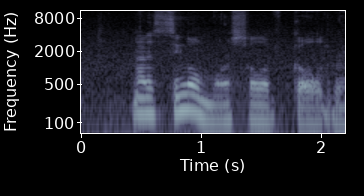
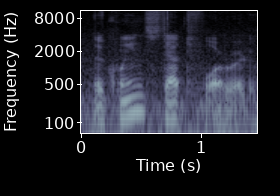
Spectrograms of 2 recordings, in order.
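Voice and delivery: plain reading voice

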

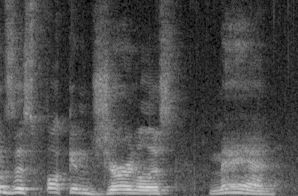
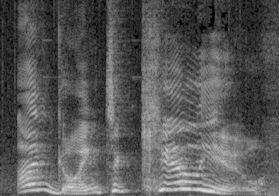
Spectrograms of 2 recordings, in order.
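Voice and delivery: lightly voiced creepy doll; 7 semitones higher, slower than usual. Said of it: "the crusty doll's like".

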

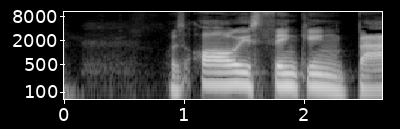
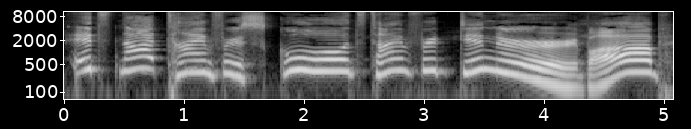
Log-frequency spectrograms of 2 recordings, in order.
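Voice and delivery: much higher, slow, louder calling mom; exasperated mommy; 13 semitones higher, 4 dB louder than usual. Acted. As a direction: call him back like a fed-up mom. Mommy calling Bob for dinner.

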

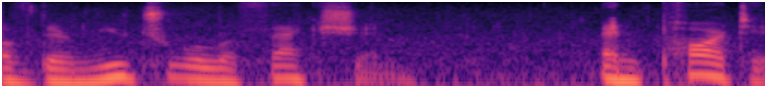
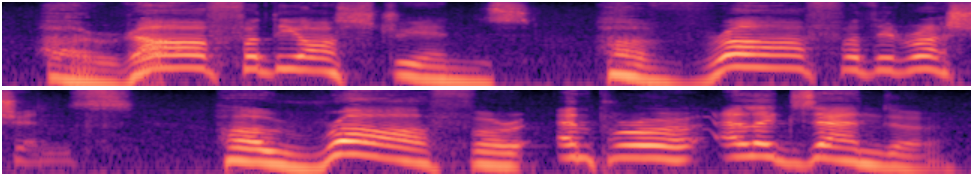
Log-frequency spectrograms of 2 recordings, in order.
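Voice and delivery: cheerful cheering; 6 semitones higher, 6 dB louder than usual. A narrator's reading. Rustov cheering the German.

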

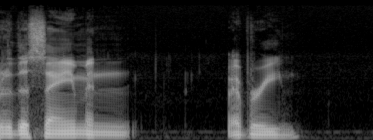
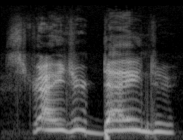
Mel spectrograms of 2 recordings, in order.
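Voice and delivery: put-on high old voice; 8 dB quieter, slower than usual. Echoing the confused old man bit.

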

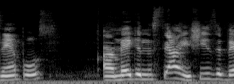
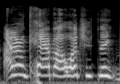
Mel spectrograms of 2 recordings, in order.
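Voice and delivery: mocking rude retort; 11 semitones higher, 6 dB louder than usual. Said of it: "without somebody saying".

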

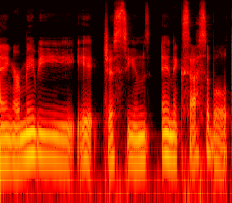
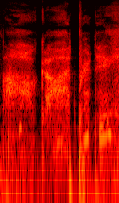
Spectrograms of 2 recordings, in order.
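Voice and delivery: whispered disdain; 7 semitones higher, 10 dB quieter than usual. Real, not acted. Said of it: "I shouldn't say it like that".

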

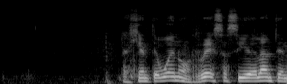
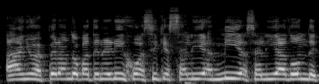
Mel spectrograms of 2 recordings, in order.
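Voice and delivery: raised, louder pleading voice, pitched up high; insistent plea; 6 semitones higher, 5 dB louder than usual. Acted. Desperate man demanding the aliyah from the guest, loud and high. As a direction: beg loudly as if the honour is owed to you.

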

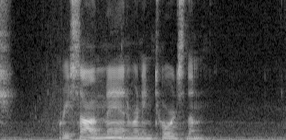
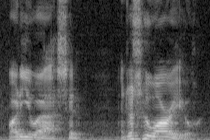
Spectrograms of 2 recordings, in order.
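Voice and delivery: firm, higher and louder challenge; firm questioning; 6 semitones higher, 5 dB louder than usual. A narrator's reading. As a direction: demand firmly who he is. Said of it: "Larkins asked firmly".

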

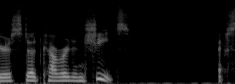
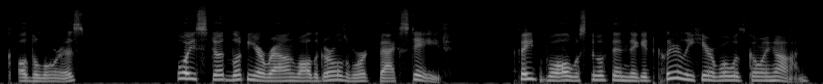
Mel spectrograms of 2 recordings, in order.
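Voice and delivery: ordinary delivery

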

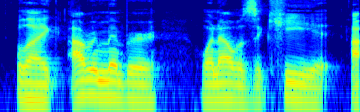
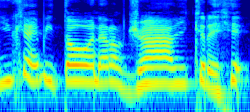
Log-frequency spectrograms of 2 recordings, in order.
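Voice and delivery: much higher mock scolding mom; 10 semitones higher than usual. Mom scolding her son for throwing the Game Boy, high mock scold. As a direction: play the angry driving mom, pitched up. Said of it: "my mom was yelling".

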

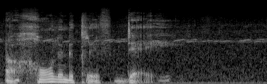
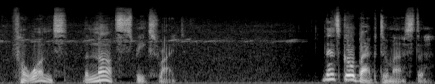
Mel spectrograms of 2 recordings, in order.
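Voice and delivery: raised, urgent pitch; decisive Tigress; 6 semitones higher than usual. A narrator's reading. Tigress urging companions back to master, raised urgent voice. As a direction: press them higher, building in volume.

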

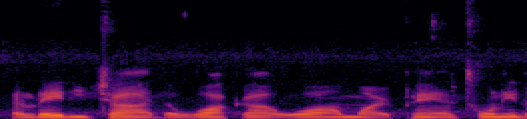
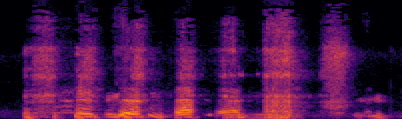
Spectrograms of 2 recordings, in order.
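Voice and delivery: laugh; 10 semitones higher than usual. Real, not acted. Laughing at own story.

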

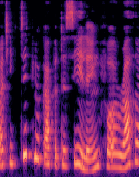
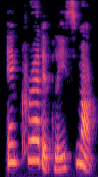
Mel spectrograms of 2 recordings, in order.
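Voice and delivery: plain reading voice

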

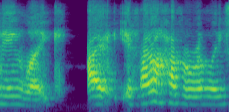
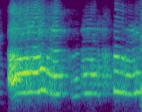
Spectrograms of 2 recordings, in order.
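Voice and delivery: high-pitched drawn-out "oh"; imitated emotional squeal; acted swooning wail. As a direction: wail it high, as if moved all over again. Acting her reaction at each reading.

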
